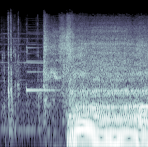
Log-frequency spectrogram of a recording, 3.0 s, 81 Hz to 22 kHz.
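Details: G6 demolition derby car, first drive after spindle swap: starter churn, then the engine catches with a fast, tinny chatter over the idle, about four a second; loose timing chain rattling.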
